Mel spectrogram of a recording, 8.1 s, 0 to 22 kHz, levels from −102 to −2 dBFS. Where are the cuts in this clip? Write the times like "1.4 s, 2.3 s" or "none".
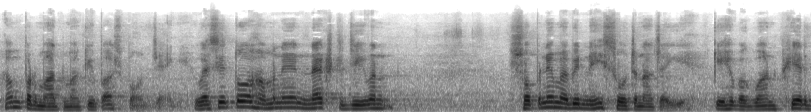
none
